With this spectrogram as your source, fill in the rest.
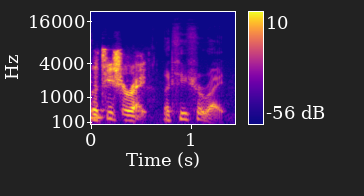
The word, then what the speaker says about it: Letitia Wright: Latia Wright, I think is how you pronounce her name. Letitia Wright.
